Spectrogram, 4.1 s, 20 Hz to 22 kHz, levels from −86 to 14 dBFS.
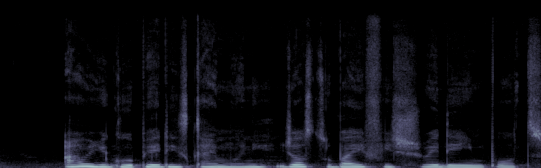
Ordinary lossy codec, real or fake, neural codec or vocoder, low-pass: none; real; none; 19.8 kHz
